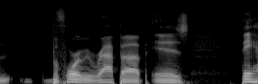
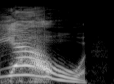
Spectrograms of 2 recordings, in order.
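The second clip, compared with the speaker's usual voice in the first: very high, loud, belted, long drawn-out yo; 8 dB louder than usual. Retelling an autograph signing, imitating a toad voice. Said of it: "she did the fucking toad voice".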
